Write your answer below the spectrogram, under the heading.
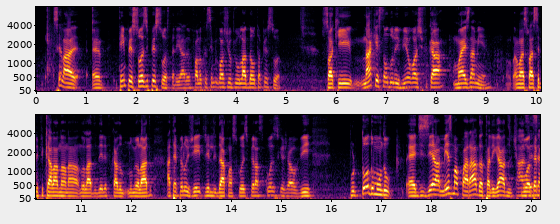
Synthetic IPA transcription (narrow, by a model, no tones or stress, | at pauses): sejlaɛɛ | t̪ẽj̃pesoɐzɪpesoɐst̪aliɡad̪ʊewfalʊkɪewsẽpɾɪɡɔst̪ʊd͡ʒɪowviɾʊlad̪ʊd̪ɐowt̪ɾɐpesoɐ | sɔkɪnɐkest̪ɐ̃w̃d̪ʊlivĩɲ̃ewɡɔst̪ʊd͡ʒɪfi̥kamajznɐmĩɲɐ | ɛ̰majsfasɪelɪfikalanɐnɐnʊlad̪ʊd̪elɪefi̥kad̪ʊnʊmewlad̪ʊ | at̪ɛpelʊʒejt̪ʊd͡ʒɪelɪlid̪aɾkõɐskojzɐspelɐskojzɐskɪewʒaovi | poɾt̪od̪ʊmũnd̪ʊɛd͡ʒizeɾɐmezmɐpaɾad̪ɐt̪aliɡad̪ʊt͡ʃipʊaɛ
